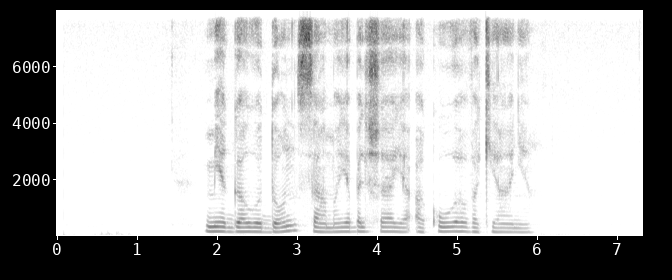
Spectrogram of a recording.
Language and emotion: Russian, neutral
